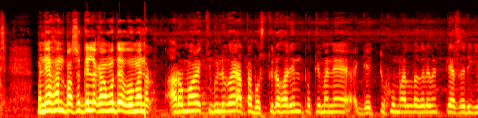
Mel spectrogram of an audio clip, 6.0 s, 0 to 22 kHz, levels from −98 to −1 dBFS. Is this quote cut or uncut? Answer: cut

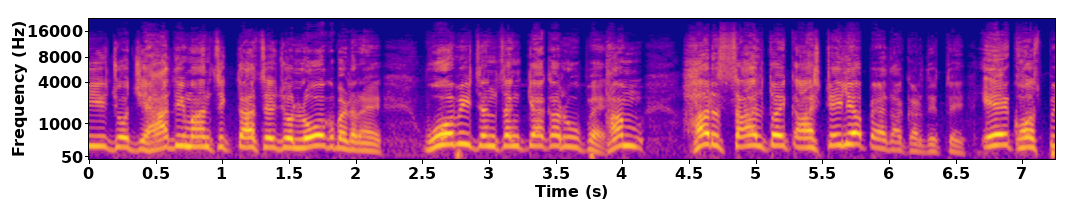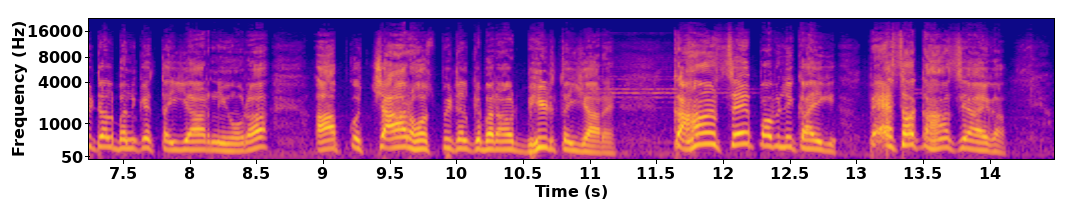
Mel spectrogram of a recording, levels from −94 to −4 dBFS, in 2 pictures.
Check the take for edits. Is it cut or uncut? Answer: cut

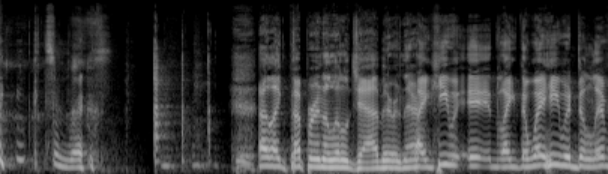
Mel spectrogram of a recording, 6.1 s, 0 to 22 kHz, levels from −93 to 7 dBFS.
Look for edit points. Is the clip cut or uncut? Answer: cut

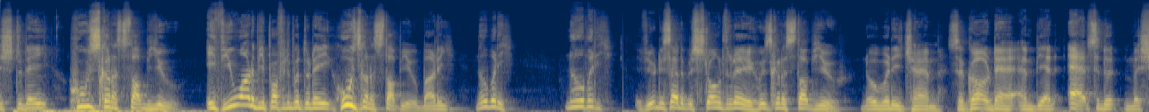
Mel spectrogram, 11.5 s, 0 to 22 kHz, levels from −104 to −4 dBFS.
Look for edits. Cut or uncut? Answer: uncut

